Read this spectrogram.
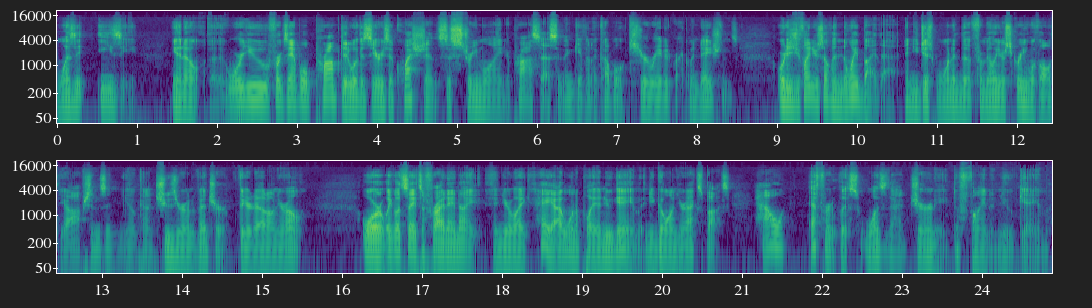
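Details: Adult male speaker; normal speech.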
